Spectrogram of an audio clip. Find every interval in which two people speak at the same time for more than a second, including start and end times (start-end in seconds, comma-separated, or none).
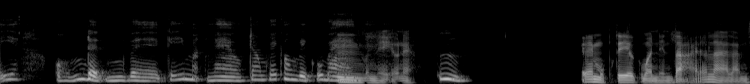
none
